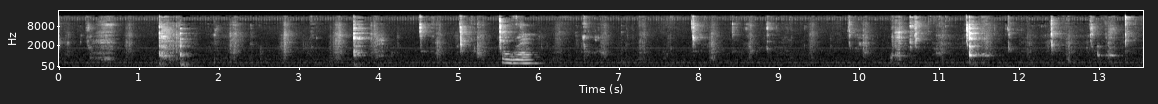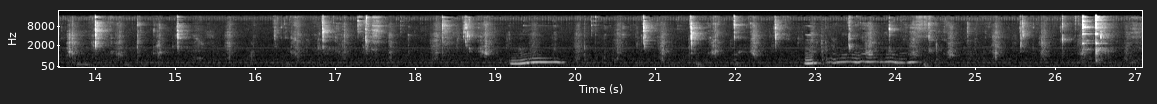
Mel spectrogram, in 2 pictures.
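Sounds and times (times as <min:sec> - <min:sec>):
faint steady hum: 0:00.0 - 0:27.0
wet chewing and mouth clicks: 0:01.9 - 0:05.6, 0:06.2 - 0:19.0, 0:19.7 - 0:27.0
person humming mm: 0:19.2 - 0:20.0, 0:22.8 - 0:24.5.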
